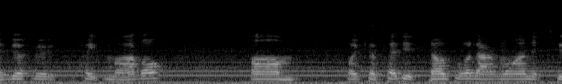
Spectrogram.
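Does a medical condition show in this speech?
Yes: cerebral palsy.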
